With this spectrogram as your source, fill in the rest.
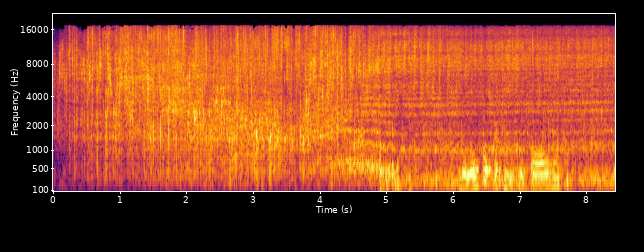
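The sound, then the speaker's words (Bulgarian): Loud, steady sizzling and crackling from a hot pan after water is added to cook food under a lid, hissing continuously throughout, with a voice briefly speaking over the sizzle near the end. “слагам вода и ги оставям да се сготвят на пая малко за, под, под, под капак.”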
